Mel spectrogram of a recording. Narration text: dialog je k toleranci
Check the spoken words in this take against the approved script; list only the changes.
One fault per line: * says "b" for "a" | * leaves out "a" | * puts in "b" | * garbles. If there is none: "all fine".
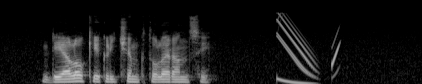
* puts in "klíčem"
